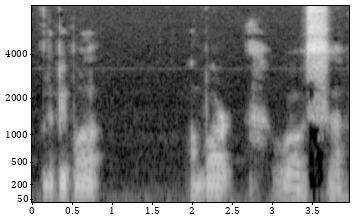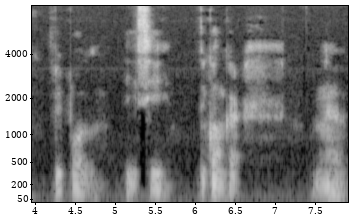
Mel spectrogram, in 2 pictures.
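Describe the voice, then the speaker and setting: A man from Rica, giving a halting personal presentation in learner's English, full of pauses and uh fillers. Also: low-pitched, darkish tone, slightly rough. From Costa Rica. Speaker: presenter of a personal photo story.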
